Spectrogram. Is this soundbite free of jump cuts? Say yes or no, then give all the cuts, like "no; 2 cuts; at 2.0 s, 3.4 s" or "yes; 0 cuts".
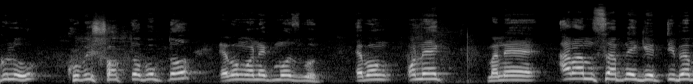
yes; 0 cuts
